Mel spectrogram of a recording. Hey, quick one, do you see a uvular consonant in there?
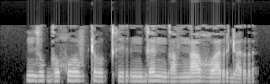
yes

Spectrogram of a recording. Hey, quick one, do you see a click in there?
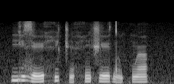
no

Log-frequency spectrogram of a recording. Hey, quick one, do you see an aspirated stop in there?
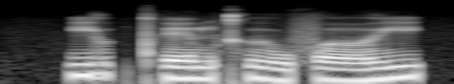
yes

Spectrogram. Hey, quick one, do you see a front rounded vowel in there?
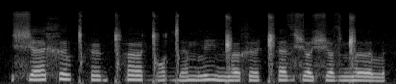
yes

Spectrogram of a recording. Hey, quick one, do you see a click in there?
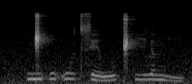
yes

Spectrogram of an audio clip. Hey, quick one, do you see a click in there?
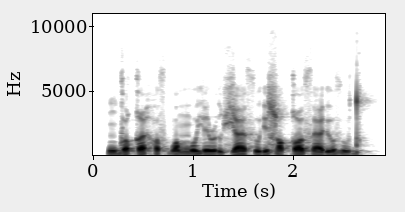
no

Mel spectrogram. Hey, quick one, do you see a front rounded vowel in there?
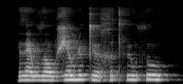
yes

